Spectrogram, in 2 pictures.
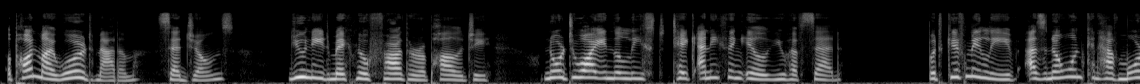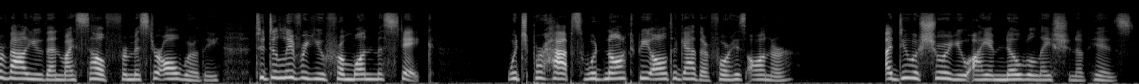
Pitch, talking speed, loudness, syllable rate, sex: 245 Hz, 170 wpm, -20 LUFS, 5.0 syllables/s, female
